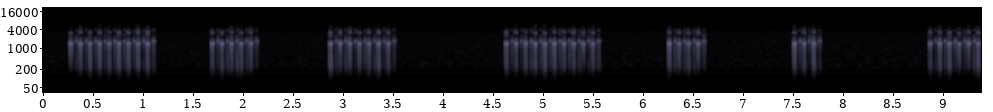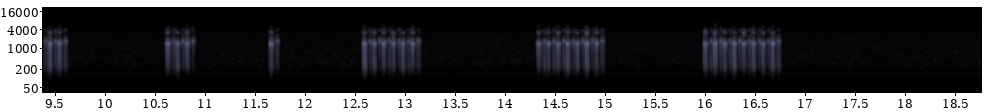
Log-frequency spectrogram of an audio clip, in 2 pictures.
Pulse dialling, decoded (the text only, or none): 9 5 7 0 4 3 8 3 1 6 7 8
